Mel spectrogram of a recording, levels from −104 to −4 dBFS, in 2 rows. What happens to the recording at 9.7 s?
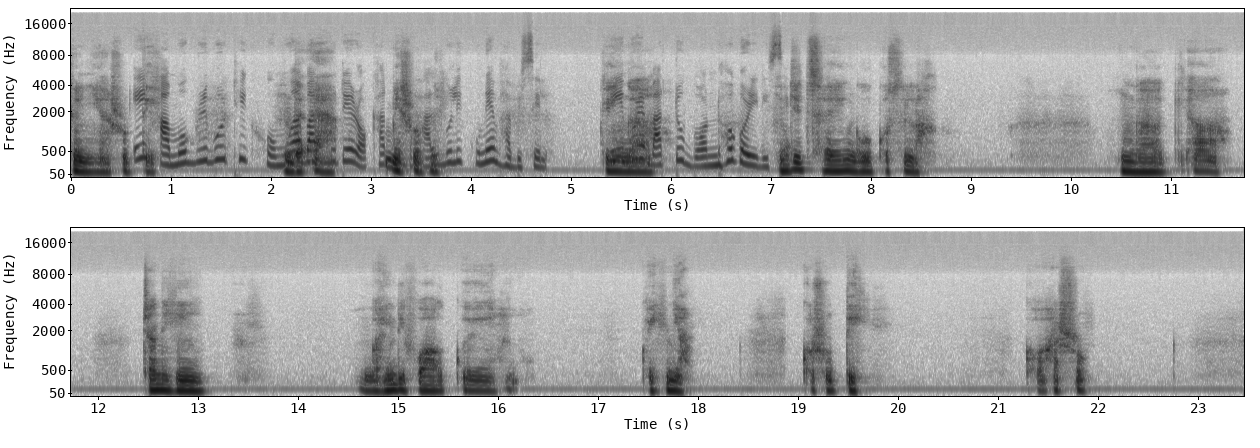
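Nothing goes wrong at 9.7 s; the speech carries straight through that moment with no dropout, click, distortion or other technical fault.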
